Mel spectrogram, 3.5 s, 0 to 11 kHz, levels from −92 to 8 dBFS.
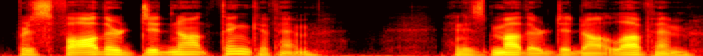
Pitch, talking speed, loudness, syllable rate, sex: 105 Hz, 255 wpm, -20 LUFS, 6.0 syllables/s, male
